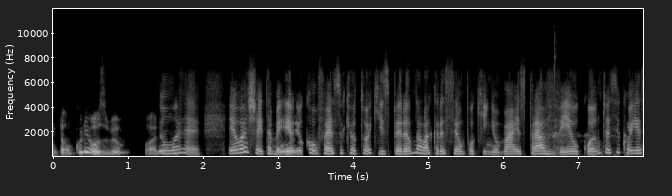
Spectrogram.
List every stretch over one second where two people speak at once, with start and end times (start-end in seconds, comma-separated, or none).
none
